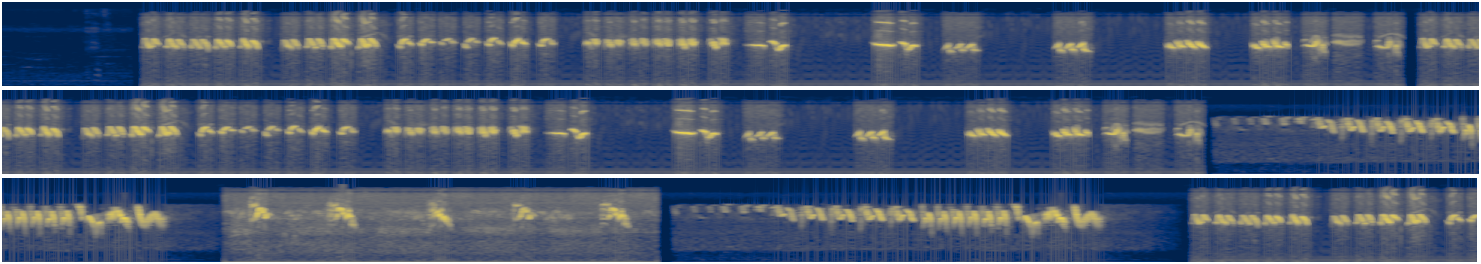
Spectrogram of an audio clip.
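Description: Birds chirping in quick runs of high, rapid chirps broken by short gaps, over a faint steady low hum. Past the middle the pattern changes to a different, longer warbling song, with a few seconds of hiss and sharp chirps.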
